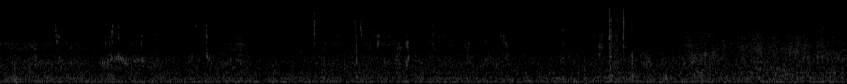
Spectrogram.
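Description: Faint chewing and biting on a slice of deep-dish veggie pizza, with small, scattered mouth clicks and a few louder ones past the middle. A paper napkin is handled near the end.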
